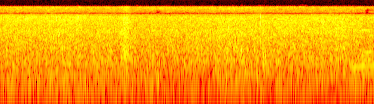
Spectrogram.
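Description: Tsunami waves surging onto land: a loud, steady roar of rushing water with no letup and one brief sharp knock partway through.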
